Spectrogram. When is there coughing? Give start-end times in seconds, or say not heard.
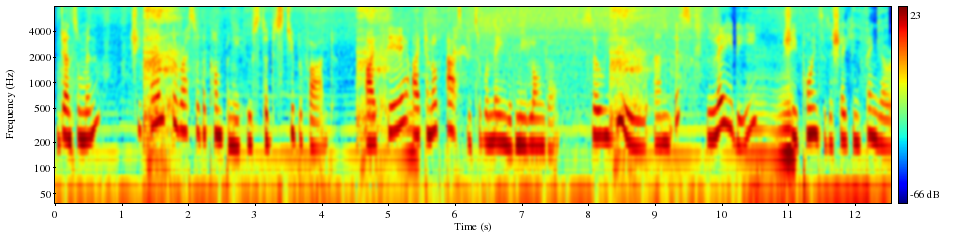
1.3-2.3, 4.5-6.7, 8.3-9.4.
